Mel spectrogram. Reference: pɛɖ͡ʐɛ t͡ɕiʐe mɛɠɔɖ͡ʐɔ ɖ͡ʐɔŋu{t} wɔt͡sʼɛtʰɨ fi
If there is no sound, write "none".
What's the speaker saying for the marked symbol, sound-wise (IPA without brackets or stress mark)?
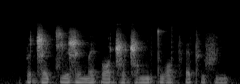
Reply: t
